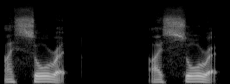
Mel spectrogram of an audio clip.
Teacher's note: with this one we add a r sound between the saw and the it.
